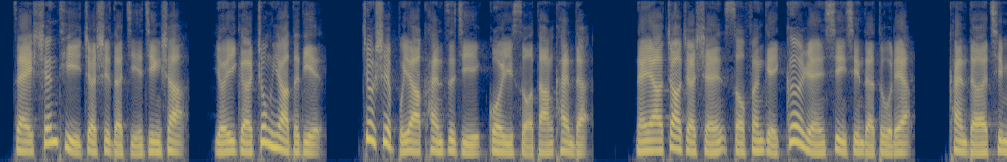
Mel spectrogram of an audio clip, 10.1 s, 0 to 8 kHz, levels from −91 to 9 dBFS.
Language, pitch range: Chinese, 120-150 Hz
